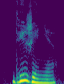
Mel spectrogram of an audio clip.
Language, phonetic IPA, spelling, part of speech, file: Russian, [dvʲɪˈʐɛnʲɪje], движение, noun, Ru-движение.ogg
- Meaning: 1. movement, motion, stirring (also social and political) 2. traffic 3. light gymnastics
